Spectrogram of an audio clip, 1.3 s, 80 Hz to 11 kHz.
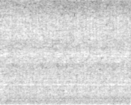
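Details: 2010 Renault Mégane 1.9 dCi diesel just restarted after a P0090 crank-no-start; the solenoid draws about 1 A at start. Low, steady, even rumble with no knocks or misses; healthy idle.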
